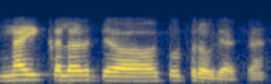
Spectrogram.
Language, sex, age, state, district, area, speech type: Marathi, male, 45-60, Maharashtra, Amravati, urban, conversation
